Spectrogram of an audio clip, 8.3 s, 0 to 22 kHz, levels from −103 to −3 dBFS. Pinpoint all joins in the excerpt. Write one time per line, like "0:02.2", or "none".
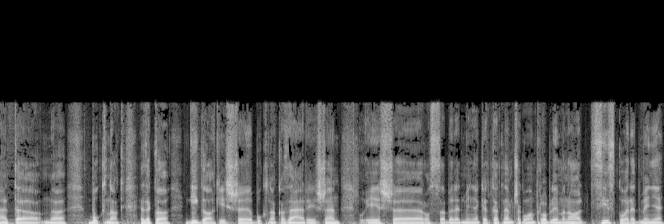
0:02.7
0:04.5
0:06.1
0:06.5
